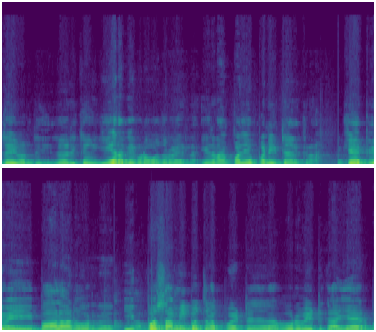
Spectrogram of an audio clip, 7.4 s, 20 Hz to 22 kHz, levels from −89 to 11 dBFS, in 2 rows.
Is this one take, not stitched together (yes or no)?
no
